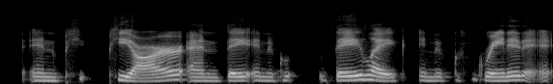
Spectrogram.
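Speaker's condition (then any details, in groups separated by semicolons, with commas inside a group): Stuttering; stutter since childhood, speech therapy from very young age focused on hiding stutter; very disfluent day, stutters more freely, unlearning avoidance habits; repeats consonants, fluency varies unpredictably day to day, avoids robotic-sounding therapy technique; repeated sounds, blocks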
